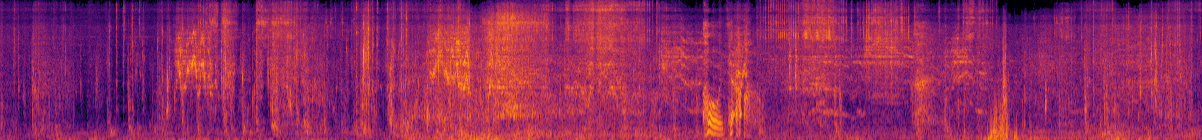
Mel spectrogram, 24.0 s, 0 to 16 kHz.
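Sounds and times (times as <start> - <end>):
water sloshing against boat hull: 0.0 - 24.0
wind buffeting microphone: 19.6 - 20.9.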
